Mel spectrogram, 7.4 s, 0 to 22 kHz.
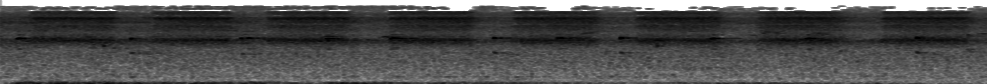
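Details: Cicadas and crickets calling in tropical jungle near mangroves in Krabi, Thailand; a steady high-pitched hiss-like chorus with bands pulsing roughly every 0.7 seconds, plus faint low rumble.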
